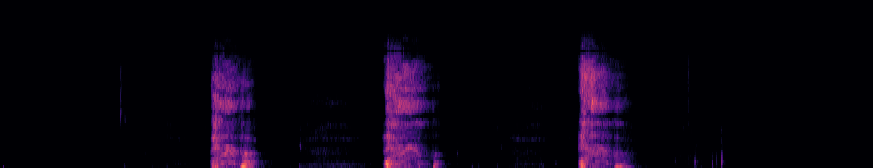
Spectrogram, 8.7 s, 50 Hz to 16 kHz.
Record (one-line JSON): {"three_cough_length": "8.7 s", "three_cough_amplitude": 19124, "three_cough_signal_mean_std_ratio": 0.29, "survey_phase": "beta (2021-08-13 to 2022-03-07)", "age": "65+", "gender": "Female", "wearing_mask": "No", "symptom_runny_or_blocked_nose": true, "symptom_abdominal_pain": true, "symptom_onset": "12 days", "smoker_status": "Never smoked", "respiratory_condition_asthma": false, "respiratory_condition_other": false, "recruitment_source": "REACT", "submission_delay": "1 day", "covid_test_result": "Negative", "covid_test_method": "RT-qPCR", "influenza_a_test_result": "Negative", "influenza_b_test_result": "Negative"}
